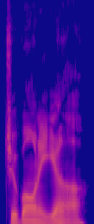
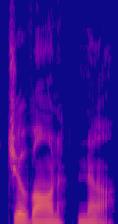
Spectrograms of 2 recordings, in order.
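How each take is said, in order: First: The name has an extra 'ee' syllable before the end. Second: The name has no extra 'ee' syllable before the end. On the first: The speaker calls it wrong. "so you do not say Javonia" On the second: The speaker calls it right. "it's Javonna"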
